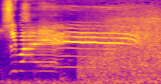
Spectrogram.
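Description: Anime audio at low level: a character's wailing voice, drawn out and rising and falling in pitch over the first second. From about a second in, a steady hiss with a thin high tone takes over.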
